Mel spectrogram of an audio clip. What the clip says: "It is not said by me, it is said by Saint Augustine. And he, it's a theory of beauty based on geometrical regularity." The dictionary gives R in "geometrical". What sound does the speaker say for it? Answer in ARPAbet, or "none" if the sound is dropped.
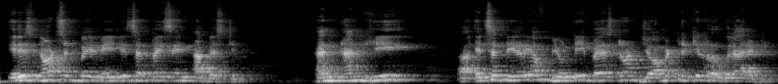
R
